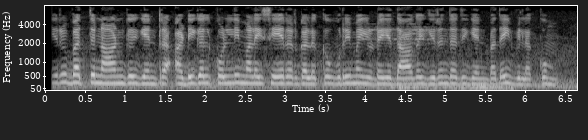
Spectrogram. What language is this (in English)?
Tamil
